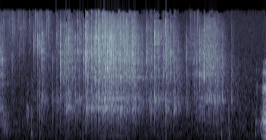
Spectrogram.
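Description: Plastic pony beads being dropped by the handful into a clear plastic water bottle: a dense clatter of many small clicks as the beads hit the bottle and each other, tailing off near the end.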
